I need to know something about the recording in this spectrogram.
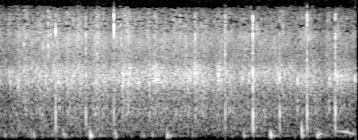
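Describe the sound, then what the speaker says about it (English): Audience applause for three speakers at a panel on defence and security at a Thailand security dialogue event, a steady patter of many hands clapping at a moderate distance across the room, with a few sharper individual claps standing out. "So please give a warm round of applause to our three distinguished speakers."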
